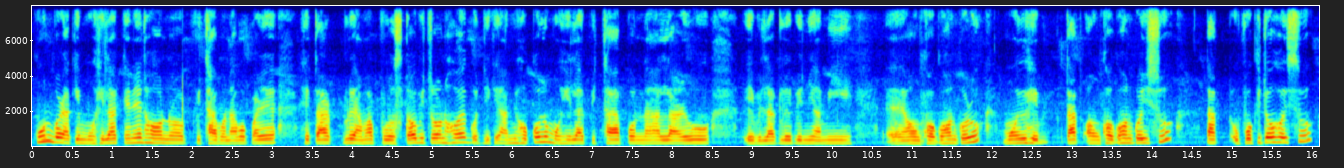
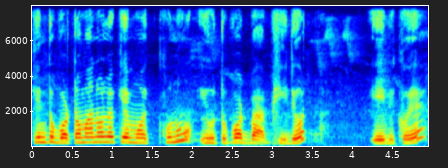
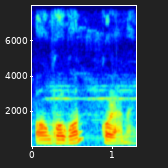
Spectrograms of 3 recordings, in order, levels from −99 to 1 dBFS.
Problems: background sounds at intervals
